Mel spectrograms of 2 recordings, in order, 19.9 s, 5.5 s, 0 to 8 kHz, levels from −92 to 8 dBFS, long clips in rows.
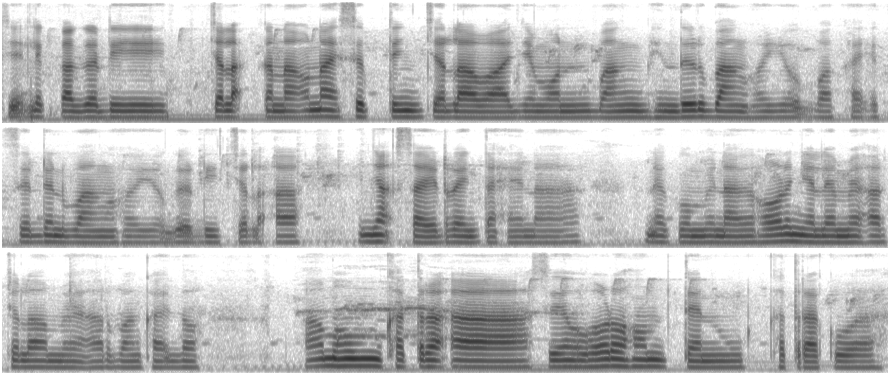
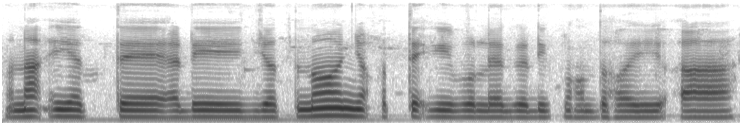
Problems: none marked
